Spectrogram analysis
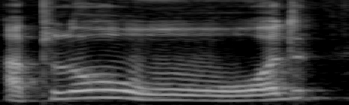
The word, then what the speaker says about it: applaud: the same sound again imagine that the U is a w applaud the actors the audience stood up to applaud the actors and don't forget the audience with a yence and to applaud with a W to oops put it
